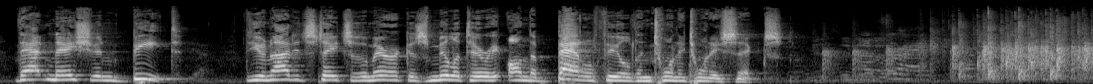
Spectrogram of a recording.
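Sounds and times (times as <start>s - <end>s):
speech: 0.2s - 1.9s, 2.5s - 7.9s
scattered audience clapping: 8.2s - 10.9s.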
